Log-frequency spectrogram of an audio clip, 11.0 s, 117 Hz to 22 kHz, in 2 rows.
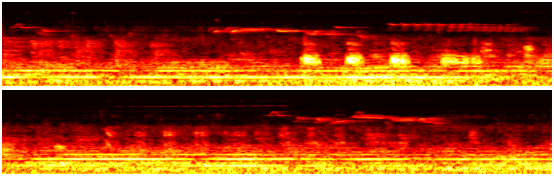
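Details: Frogs calling at Aoba no Mori green park, dated 4/5/2024: short pulsed croaks in quick runs, loudest from three to five seconds, over a steady low hum, with faint high bird chirps in the background.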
